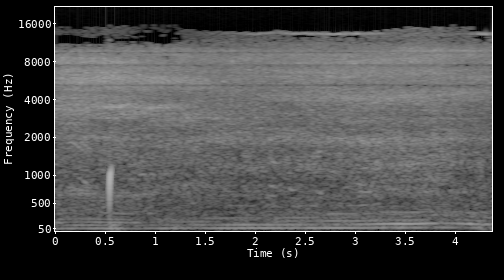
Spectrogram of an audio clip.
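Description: Town street ambience: a motor vehicle's engine running, a low rumble that grows louder towards the end, with a brief squeak about half a second in.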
